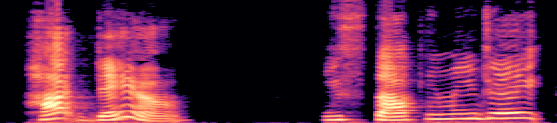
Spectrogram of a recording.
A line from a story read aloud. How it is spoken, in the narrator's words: gave a flirty giggle and exclaimed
